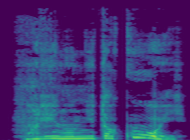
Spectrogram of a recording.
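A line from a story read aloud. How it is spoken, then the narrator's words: Convinced drawl. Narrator (Russian): Убежденно протянула Аленка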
